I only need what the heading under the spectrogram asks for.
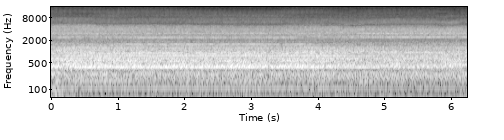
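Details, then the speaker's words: Toyota at idle on ramps, started to check for ticks: an even, steady idle with a smooth hum and no ticking or knocking, nothing leaking. Odometer about 289,126 miles, roughly 600 miles over. Check engine light on for EVAP. Normal, healthy idle. "sounds good nothing leaking so like I said 28,9 126 miles 600 mil over but you know that's fine"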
